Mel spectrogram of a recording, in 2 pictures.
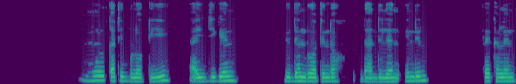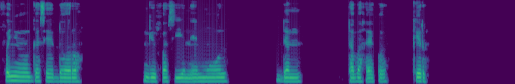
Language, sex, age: Wolof, male, 25-35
